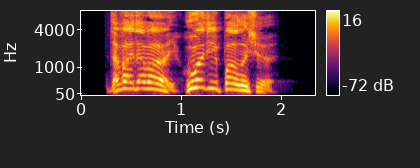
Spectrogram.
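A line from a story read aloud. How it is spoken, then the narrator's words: Bark. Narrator (Russian): рявкнул тезка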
